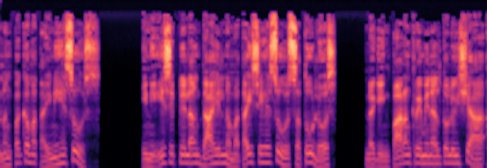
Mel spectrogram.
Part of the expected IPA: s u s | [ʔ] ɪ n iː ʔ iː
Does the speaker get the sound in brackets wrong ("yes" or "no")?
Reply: no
